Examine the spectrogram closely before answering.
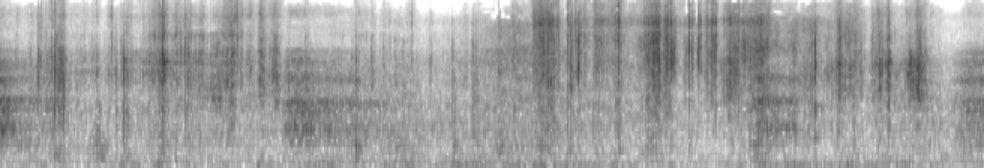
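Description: Masking tape being peeled by hand off a freshly painted plastic car bumper: a crackling, tearing run of small snaps, coming in several pulls.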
